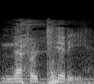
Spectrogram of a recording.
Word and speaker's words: Nefertiti: Yeah, that would be pronounced Nefertiti.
